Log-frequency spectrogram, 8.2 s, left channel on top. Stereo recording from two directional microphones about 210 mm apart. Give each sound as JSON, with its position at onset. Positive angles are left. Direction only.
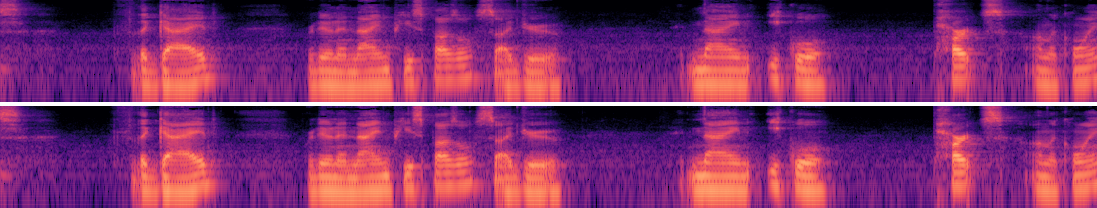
{"t": 1.0, "sound": "speech", "side_deg": -20}
{"t": 5.2, "sound": "speech", "side_deg": -20}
